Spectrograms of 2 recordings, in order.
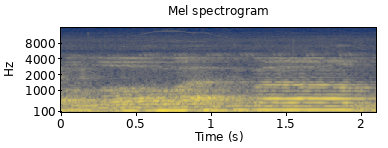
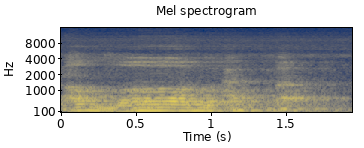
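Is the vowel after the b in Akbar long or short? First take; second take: long; short. First: The vowel after the b is drawn out long. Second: The vowel after the b is short. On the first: The speaker calls it wrong. "Nggak boleh" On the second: The speaker calls it right. "Harus pendek"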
